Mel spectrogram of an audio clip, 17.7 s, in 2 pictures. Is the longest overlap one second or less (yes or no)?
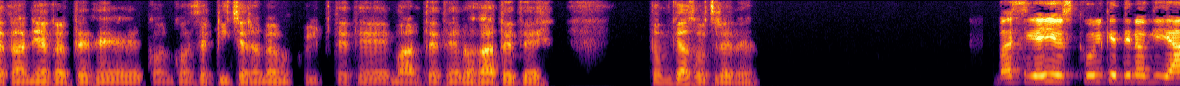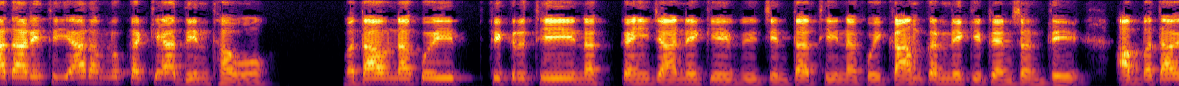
yes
